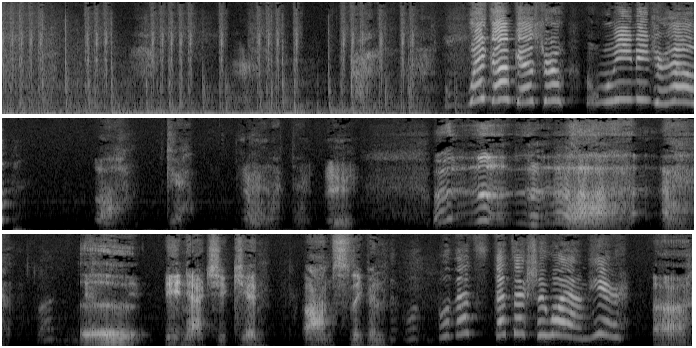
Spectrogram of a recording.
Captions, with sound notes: Wake up, Gastro, we need your help! Oh.. *groans* *yawn* *groan* *burp* Eat gnat shit, kid. I'm sleeping. Well that's... that's actually why I'm here.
